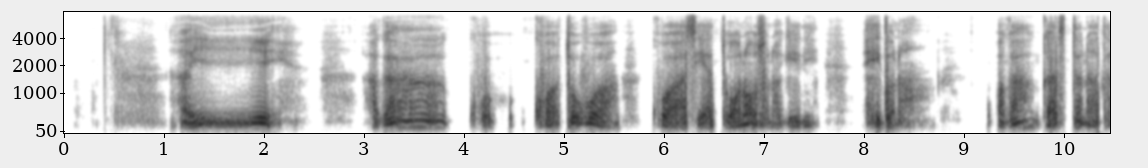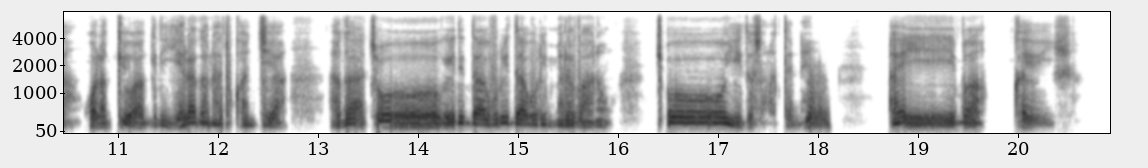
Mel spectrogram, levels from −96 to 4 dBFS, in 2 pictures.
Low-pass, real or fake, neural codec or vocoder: 7.2 kHz; fake; vocoder, 22.05 kHz, 80 mel bands, WaveNeXt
